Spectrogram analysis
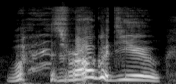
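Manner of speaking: the question broken by a real laugh; laughing disbelief. Real, not acted. Repeats it, laughing at AI.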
